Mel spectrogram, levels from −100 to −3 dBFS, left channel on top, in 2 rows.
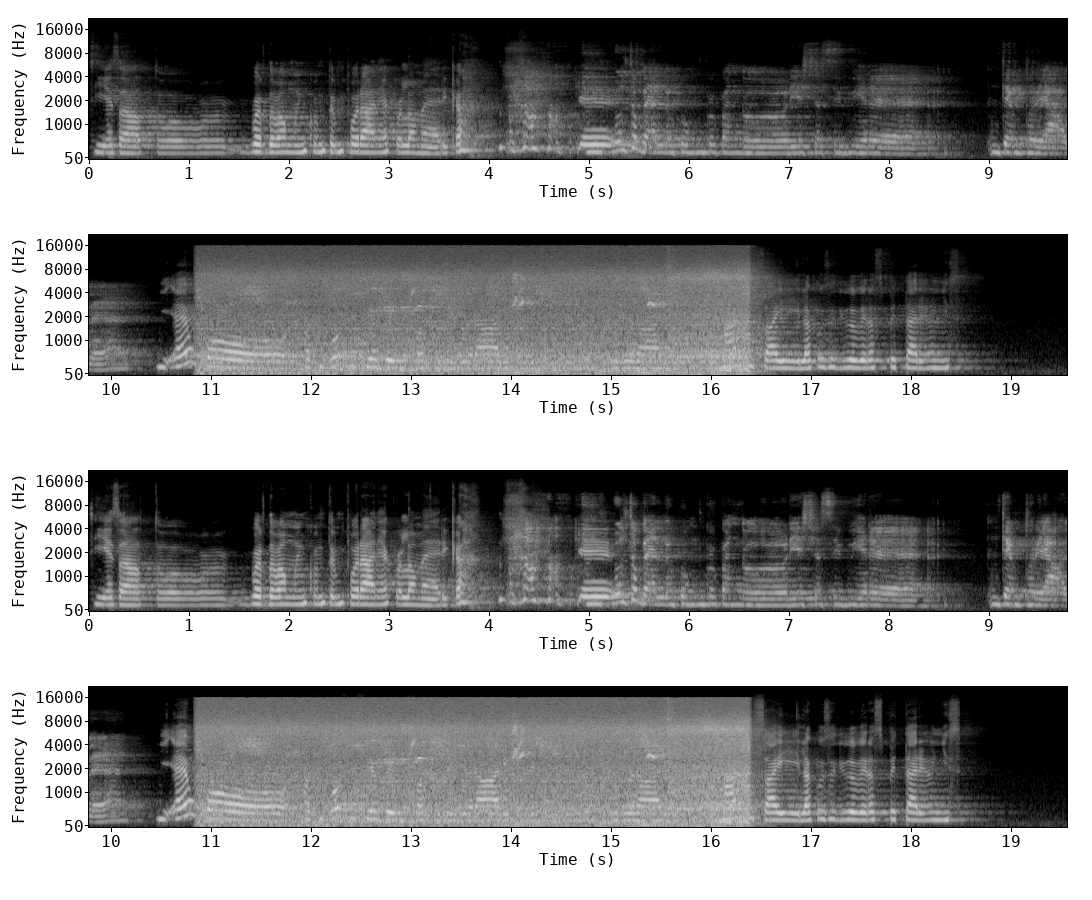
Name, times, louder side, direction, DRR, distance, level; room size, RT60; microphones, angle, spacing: voice 1, 0.1-4.3 4.9-5.3 10.5-15.7 16.1-17.7 17.9-18.5, right 2 dB, 50° right, 9 dB, 2.1 m, -30 dB
voice 2, 4.2-8.5 9.0-10.2, right 3 dB, 80° right, 3 dB, 3.1 m, -38 dB
sound 1, 10.8-16.4, right 4 dB, 25° right, 1.4 m, -28 dB
30.0 x 20.5 x 9.7 m, 1.1 s
head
